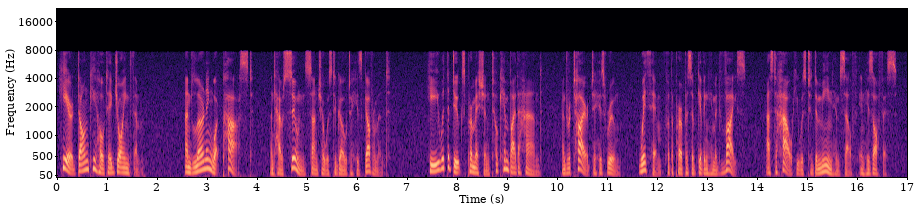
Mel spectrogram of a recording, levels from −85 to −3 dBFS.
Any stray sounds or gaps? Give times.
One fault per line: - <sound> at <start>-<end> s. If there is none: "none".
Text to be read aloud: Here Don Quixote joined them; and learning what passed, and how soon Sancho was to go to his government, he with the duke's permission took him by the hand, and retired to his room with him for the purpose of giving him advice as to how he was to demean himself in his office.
none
